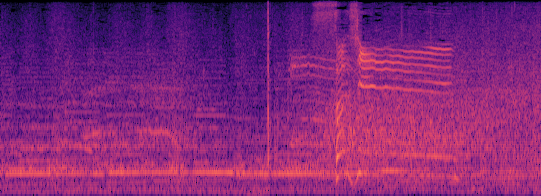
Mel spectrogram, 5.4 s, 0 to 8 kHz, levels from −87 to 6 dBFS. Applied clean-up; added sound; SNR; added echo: none; Wind instrument, woodwind instrument; 14 dB; none.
